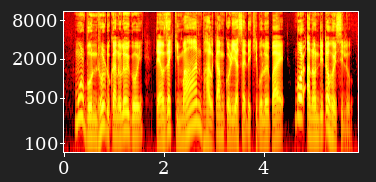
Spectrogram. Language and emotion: Assamese, happy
